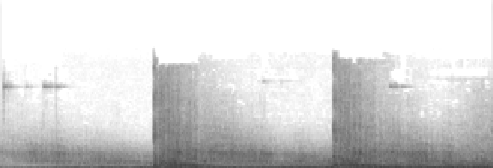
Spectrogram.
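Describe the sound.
Two pistol gunshots, sharp loud cracks about a second apart, over a steady rumbling noise bed.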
